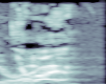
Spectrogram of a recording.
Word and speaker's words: Uriah: Uriah.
